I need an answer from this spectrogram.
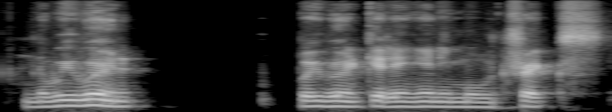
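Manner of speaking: ordinary delivery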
